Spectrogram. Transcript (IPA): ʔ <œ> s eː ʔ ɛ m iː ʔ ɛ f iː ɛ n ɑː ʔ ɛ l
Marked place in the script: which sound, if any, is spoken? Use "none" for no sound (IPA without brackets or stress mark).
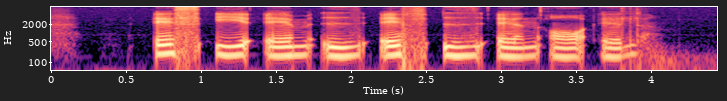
ɛ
